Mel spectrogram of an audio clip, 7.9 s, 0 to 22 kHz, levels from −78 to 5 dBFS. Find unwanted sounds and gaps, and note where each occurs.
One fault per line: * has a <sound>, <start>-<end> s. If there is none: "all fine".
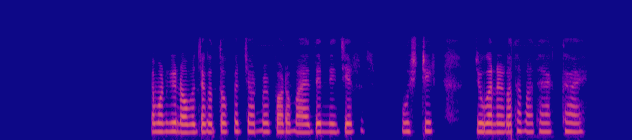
all fine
